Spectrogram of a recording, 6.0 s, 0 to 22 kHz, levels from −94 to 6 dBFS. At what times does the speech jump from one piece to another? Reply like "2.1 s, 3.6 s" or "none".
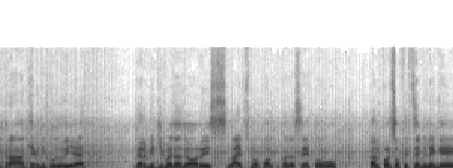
none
